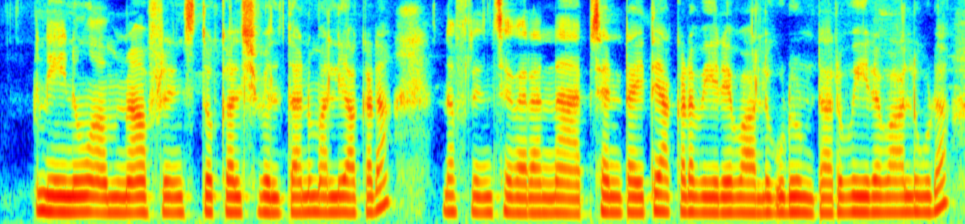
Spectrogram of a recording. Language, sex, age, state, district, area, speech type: Telugu, female, 30-45, Andhra Pradesh, Srikakulam, urban, spontaneous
